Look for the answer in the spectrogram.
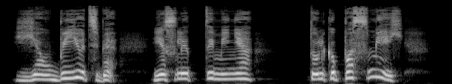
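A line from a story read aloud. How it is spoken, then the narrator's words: Suddenly hoarse. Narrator (Russian): резко осипла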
